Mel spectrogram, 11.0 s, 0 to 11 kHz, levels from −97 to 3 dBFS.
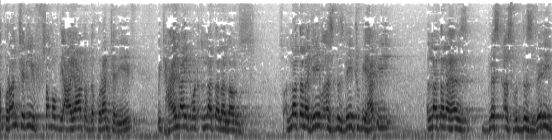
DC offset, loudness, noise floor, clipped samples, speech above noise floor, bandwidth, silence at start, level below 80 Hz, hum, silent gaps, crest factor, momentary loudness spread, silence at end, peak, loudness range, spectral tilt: under 0.1%; -12 LUFS; -35 dBFS; under 0.1%; 24 dB; 10.5 kHz; 0 s; -34 dBFS; none; none; 12 dB; 13 LU; 0 s; 0 dBFS; 1 LU; -6.5 dB/octave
